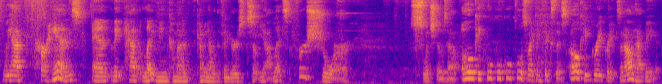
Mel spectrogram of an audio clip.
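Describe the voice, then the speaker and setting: Guy gushing over a toy unboxing, kinda high voice, lots of um and uh, roomy echo. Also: unhurried. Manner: enthusiastic, gushing, with frequent fillers. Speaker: toy reviewer. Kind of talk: casual unboxing commentary. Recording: echoey room with faint hum.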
